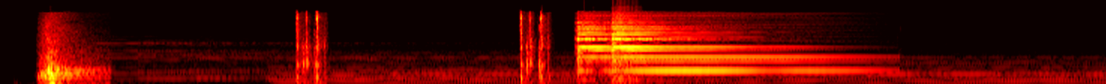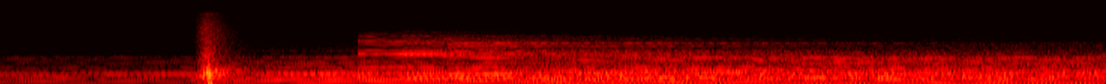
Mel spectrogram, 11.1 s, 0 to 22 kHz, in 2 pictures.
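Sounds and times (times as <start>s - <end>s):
quick mouse clicks: 2.6s - 2.8s.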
